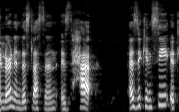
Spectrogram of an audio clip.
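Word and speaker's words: ح: It sounds like the sound you make when trying to cool your mouth and throat after eating something very spicy. The closest English counterpart to the sound is H. The only difference is that it comes from a point deeper down in your throat, just like this.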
